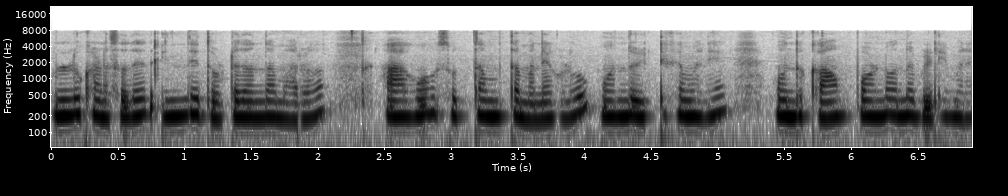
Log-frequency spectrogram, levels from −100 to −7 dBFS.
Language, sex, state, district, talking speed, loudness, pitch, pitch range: Kannada, female, Karnataka, Bellary, 140 wpm, -15 LUFS, 195 Hz, 190-205 Hz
